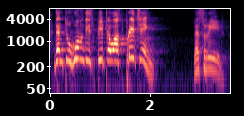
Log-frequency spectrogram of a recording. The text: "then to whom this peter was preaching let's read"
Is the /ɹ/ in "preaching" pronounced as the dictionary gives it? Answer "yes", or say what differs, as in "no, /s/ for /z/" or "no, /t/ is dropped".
yes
